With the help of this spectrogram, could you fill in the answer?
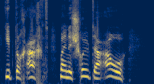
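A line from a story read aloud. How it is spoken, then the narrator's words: Screaming. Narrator (German): schrie Philine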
